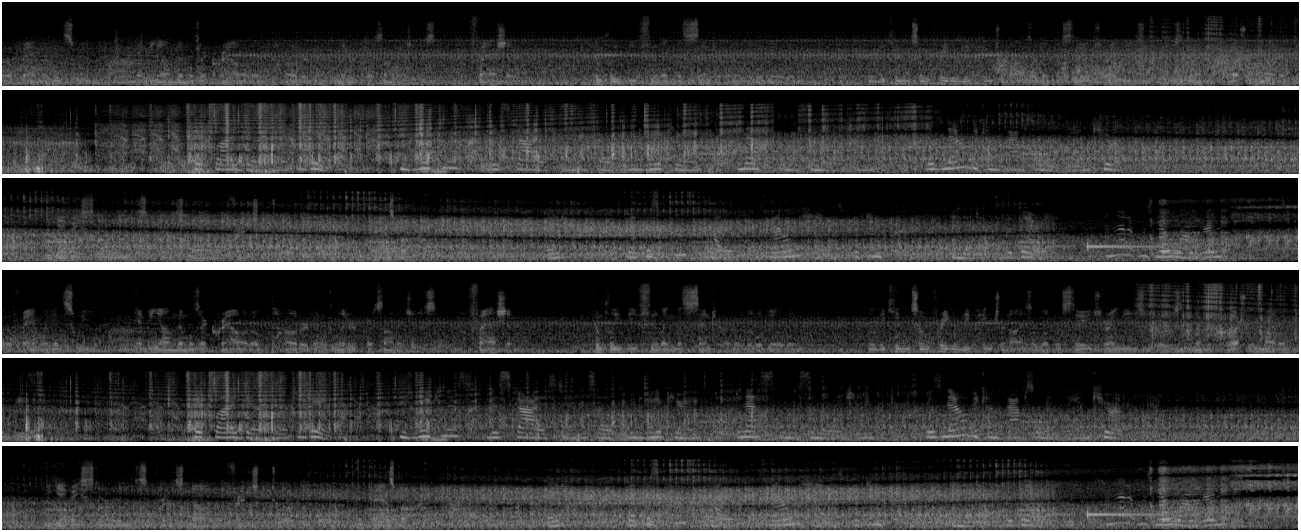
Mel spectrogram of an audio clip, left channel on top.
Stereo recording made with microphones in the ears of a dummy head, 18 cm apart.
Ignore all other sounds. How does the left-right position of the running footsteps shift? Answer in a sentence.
In this clip you hear the running footsteps go from the right side to the left.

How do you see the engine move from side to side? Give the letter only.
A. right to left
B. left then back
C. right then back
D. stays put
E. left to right
E.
